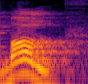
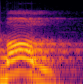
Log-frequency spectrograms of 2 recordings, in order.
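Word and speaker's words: bomb: করে হ্যাঁ যেটা হলো বি ও এম বি বম এটার উচ্চারণ হলো বম বম কম যেটা হলো কম এটার উচ্চারণ হবে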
